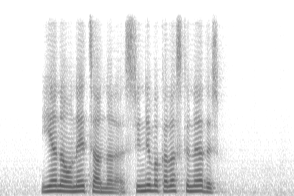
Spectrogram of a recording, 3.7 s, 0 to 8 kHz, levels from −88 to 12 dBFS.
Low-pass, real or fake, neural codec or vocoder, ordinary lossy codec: 7.2 kHz; fake; codec, 16 kHz, 0.2 kbps, FocalCodec; none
